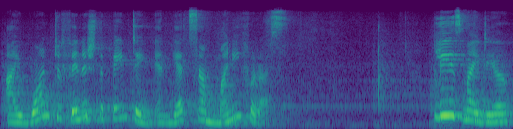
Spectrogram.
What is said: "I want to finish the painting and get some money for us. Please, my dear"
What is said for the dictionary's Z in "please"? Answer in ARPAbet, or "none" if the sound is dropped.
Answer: Z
